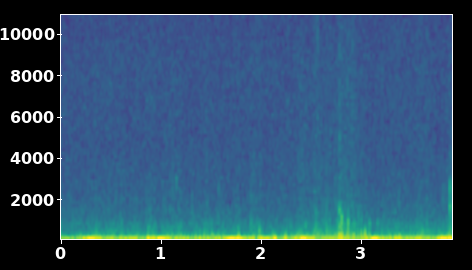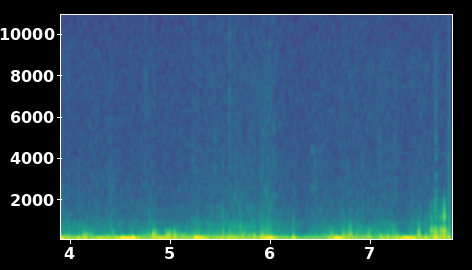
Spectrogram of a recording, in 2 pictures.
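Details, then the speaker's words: Low irregular gurgling and rumbling from the belly, lying on side in bed, after a Christmas dinner with wine following a 22-hour fast; drunk and nauseated, stomach growling constantly: active bowel sounds. "दूसरे half में मेरा पेट लगातार गुर्राता रहता है।"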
